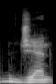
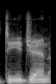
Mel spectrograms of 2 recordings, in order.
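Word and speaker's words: djent: like me and Joe had this like gent versus degent argument for the longest time, and I'm like, I'm like, stop calling it degent.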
